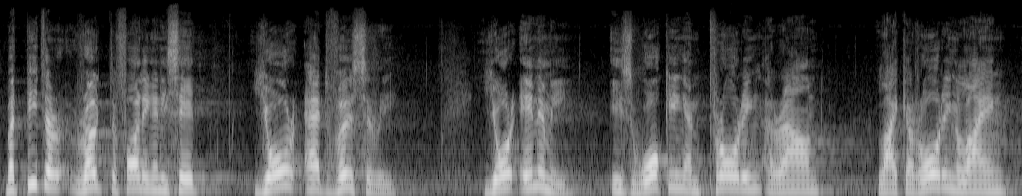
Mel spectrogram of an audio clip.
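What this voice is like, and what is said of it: Non-American English accent. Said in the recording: “my accent ... he speaks English, not Americanish, and we speak Americanish ... so that you can follow my accent”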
